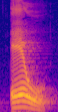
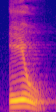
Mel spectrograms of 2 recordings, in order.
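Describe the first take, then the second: First: The diphthong starts with an open vowel. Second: The diphthong starts with a closed vowel.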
